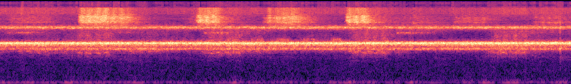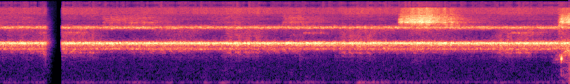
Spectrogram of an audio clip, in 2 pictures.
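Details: Night chorus of crickets and cicadas outdoors on a farm under a full moon. An unbroken, high, even trill runs throughout, with a higher buzzing layer that swells in short pulses about every second, and one brief gap near the middle.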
